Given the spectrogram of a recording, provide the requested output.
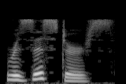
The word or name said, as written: resistors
